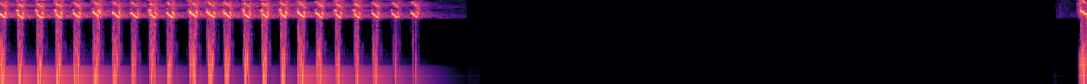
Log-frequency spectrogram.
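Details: A short burst of clipped, high, rhythmic chips from a Javan prinia (Tembakan Cililin) tutor recording for cage birds, about two seconds long, followed by silence.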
